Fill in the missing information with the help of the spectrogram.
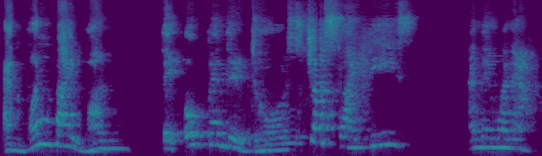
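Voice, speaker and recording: Animated, high-voiced male storyteller. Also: slow, echoey room, poor audio. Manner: animated, jokey, swooping pitch. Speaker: storyteller for an online Hebrew school. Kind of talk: playful children's storytelling. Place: home in Toronto. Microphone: video call.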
